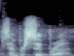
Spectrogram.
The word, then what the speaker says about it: Semper Supra: And it's got two syllables in the front, semper, two syllables in the back, supra. And they both start with S, and they both have a P in, in the middle, semper, supra.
